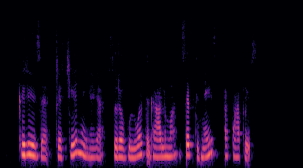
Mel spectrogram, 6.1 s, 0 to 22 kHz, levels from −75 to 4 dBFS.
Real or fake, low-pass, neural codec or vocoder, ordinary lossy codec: fake; 14.4 kHz; codec, 44.1 kHz, 3.4 kbps, Pupu-Codec; MP3, 64 kbps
